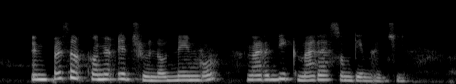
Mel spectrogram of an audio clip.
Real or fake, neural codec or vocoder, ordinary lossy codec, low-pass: fake; codec, 16 kHz, 1.1 kbps, Voila-Tokenizer; none; 7.2 kHz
